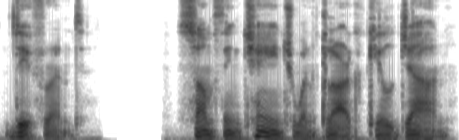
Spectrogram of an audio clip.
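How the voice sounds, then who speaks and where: A man acts out a haunted, worn-out male survivor in a zombie apocalypse audio roleplay. His voice sits extremely low and crackles heavily with fry. He speaks slowly, in a hushed and grave ASMR storytelling style, with halting pauses between phrases. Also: dry recording, studio quality, full character voice. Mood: heavy, regretful.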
